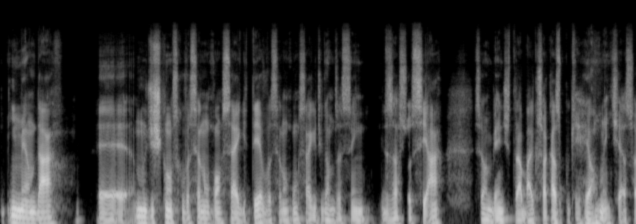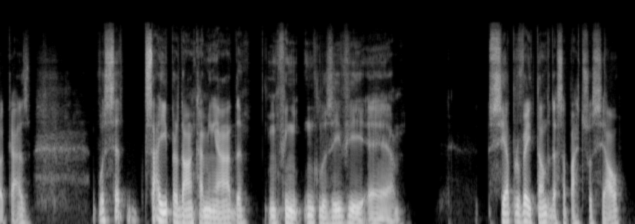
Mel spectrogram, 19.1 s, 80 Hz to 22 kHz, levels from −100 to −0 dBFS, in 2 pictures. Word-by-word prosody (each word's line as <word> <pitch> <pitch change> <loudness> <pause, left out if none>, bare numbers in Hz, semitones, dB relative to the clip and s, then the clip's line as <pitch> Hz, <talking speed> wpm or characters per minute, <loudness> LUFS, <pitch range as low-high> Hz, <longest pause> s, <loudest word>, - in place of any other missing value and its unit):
emendar, 80 -3 +3 0.6
eh, 70 -2 -1
num 90 -1 +2
descanso 90 -1 0
que - - -7
você 80 +1 -3
não 80 -1 -1
consegue 75 -1 -2
ter, 95 +3 +1
você 65 -4 -6
não 70 0 -3
consegue, 70 -1 -4
digamos 70 -1 -4
assim, 70 -1 -4 0.2
desassociar 75 +3 -2 0.5
seu 75 - -3
ambiente 70 +2 0
de 70 - -13
trabalho 70 -3 0
com - - -15
a - - -2
sua - - 0
casa, - - 0
porque - - -12
realmente 75 0 -2
é - - -3
a - - -3
sua - - -5
casa, 95 -3 -4 1.0
você 135 0 +1 0.3
sair 120 -2 +7
pra 105 -5 +2
dar 90 - +5
uma 95 +1 +4
caminhada, 85 -1 +2 0.4
enfim, 90 -2 +2
inclusive, 90 -3 +2
eh 70 -3 -1 1.5
se 120 - +1
aproveitando 110 -3 +3
dessa 85 -3 -1
parte 85 0 -4
social, 85 +4 -2
80 Hz, 135 wpm, -24 LUFS, 70-90 Hz, 1.5 s, sair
